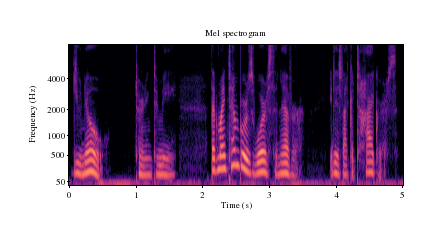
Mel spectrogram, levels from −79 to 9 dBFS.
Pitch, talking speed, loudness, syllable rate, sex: 180 Hz, 205 wpm, -19 LUFS, 6.1 syllables/s, female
